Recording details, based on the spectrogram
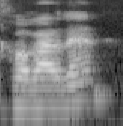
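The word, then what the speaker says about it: Hoegaarden: Muy buena cerveza, les recordamos Hogarden, es este belga.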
